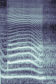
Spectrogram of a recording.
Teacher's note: lam pada lafal Allah atau lam jalalah dibunyikan secara tafkhim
